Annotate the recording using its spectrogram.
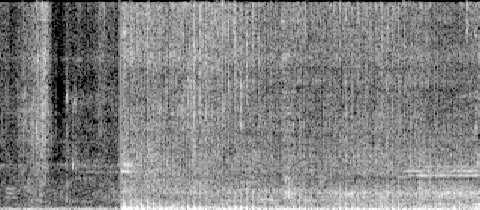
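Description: A motor engine running steadily with a fast low pulse. It starts abruptly about a second in and is much louder than the faint rumble before it.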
